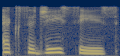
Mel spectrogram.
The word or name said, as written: exegeses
